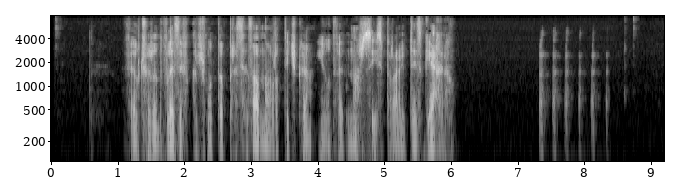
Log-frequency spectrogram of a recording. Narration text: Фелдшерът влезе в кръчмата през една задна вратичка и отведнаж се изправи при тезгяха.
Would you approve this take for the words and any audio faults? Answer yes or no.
no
